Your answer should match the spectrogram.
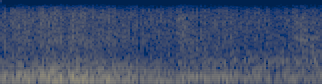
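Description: A deep, continuous rumble of thunder rolls steadily for the whole moment, loud, with a faint hiss like rain underneath and no voices.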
